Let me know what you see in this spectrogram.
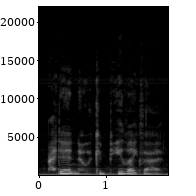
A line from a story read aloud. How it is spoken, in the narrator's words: she whispered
